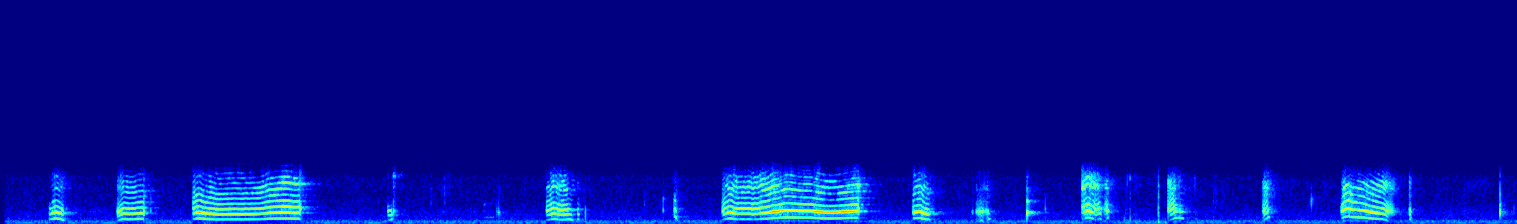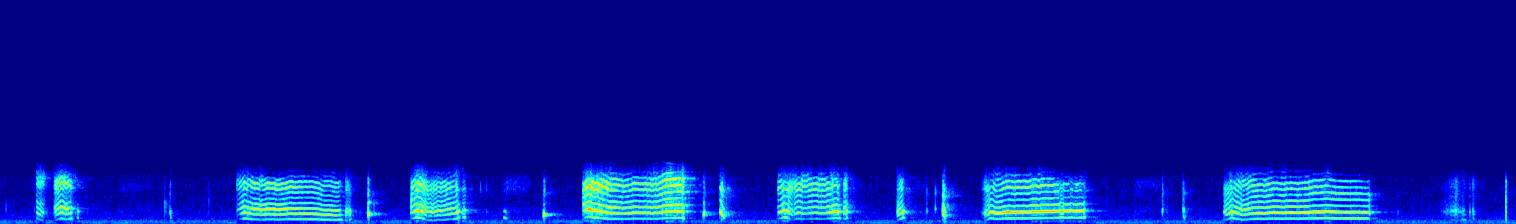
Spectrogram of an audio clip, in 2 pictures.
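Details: Infant (boy) upset by hiccups, unable to cry properly; distressed crying in short, choppy bursts broken by abrupt hiccup sounds over a faint electrical hum.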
